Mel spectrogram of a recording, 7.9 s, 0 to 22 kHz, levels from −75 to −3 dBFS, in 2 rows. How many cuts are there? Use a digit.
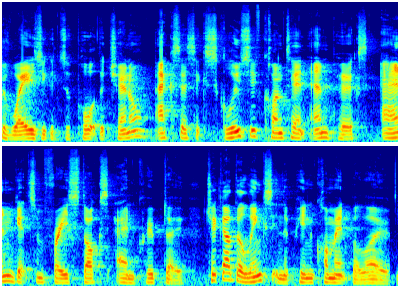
0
